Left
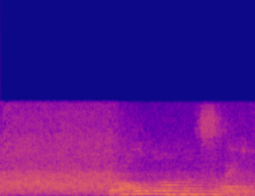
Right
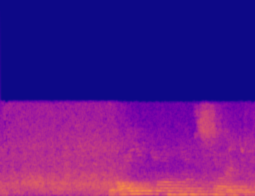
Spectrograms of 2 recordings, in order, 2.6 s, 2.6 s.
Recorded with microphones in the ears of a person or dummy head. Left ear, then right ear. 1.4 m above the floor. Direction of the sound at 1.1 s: 50° right (ahead or behind).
